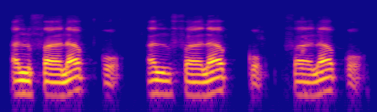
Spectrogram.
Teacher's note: dari lam ke qf ada hentakan. Walaupun hentakannya ya tentu enggak enggak berlebihan ya. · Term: qalqalah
